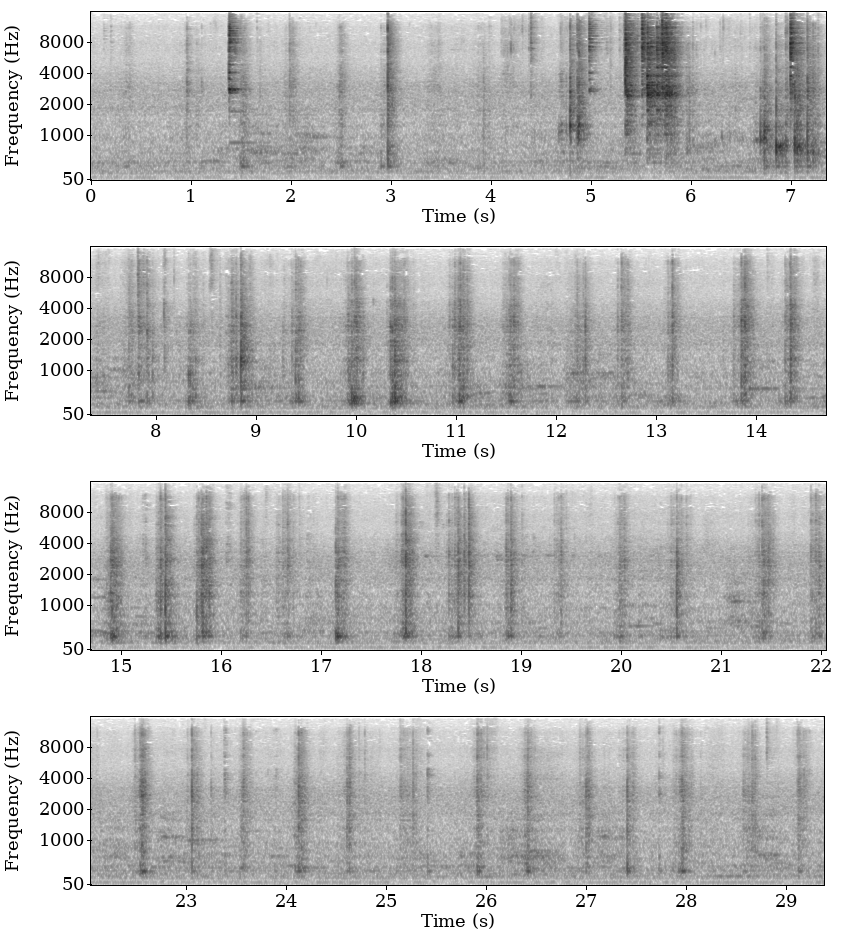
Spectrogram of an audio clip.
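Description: Dry, close-miked crunching and chewing of a semi-roasted chalky lump, in sharp bites about twice a second, with a louder burst about five to seven seconds in.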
